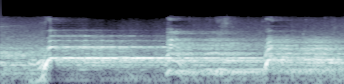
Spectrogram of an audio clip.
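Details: Three loud barks from a dog in an echoing tunnel near Twickel Castle after swimming, each one ringing on as a sustained, tonal reverberation until the next bark cuts in about every one and a half seconds.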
